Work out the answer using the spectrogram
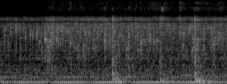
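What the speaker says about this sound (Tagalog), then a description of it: "dapat low fire lang para hindi masunog yung itlog" An egg frying in a pan over low heat gives a steady, soft sizzle with faint crackles and small pops throughout. The sound is close and even, and no one speaks.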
